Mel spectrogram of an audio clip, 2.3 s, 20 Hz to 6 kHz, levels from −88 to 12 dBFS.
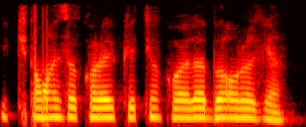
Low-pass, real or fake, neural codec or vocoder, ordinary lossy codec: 5.4 kHz; fake; vocoder, 44.1 kHz, 80 mel bands, Vocos; AAC, 32 kbps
